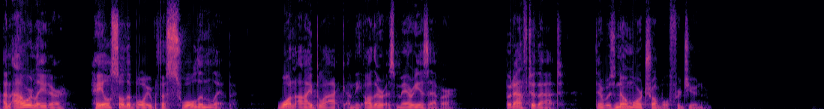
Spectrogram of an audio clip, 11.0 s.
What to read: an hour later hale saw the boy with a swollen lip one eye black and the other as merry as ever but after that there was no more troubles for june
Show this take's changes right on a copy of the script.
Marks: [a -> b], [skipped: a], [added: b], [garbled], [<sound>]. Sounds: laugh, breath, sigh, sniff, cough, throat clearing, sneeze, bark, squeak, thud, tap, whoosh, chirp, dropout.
an hour later hale saw the boy with a swollen lip one eye black and the other as merry as ever but after that there was no more [troubles -> trouble] for june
